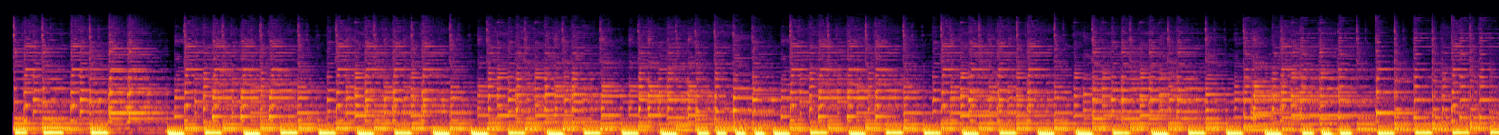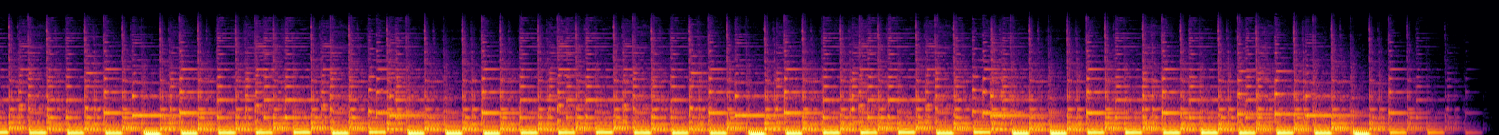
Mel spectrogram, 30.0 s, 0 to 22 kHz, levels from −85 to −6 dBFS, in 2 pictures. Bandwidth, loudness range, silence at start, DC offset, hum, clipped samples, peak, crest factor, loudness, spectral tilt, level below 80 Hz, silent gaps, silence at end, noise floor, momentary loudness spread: 10.5 kHz; 1 LU; 0.15 s; under 0.1%; none; under 0.1%; 0 dBFS; 14 dB; -16 LUFS; -8 dB/octave; -16 dBFS; none; 0.55 s; -43 dBFS; 2 LU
